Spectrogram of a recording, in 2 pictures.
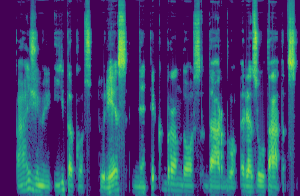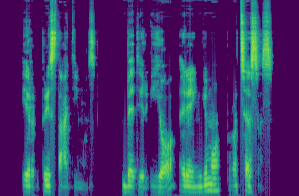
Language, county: Lithuanian, Vilnius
